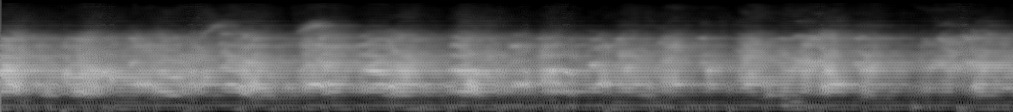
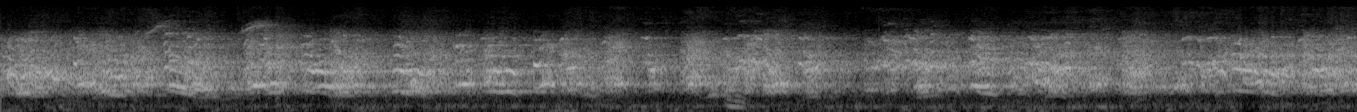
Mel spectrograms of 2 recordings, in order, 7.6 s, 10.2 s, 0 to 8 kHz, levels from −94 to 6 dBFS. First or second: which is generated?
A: first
